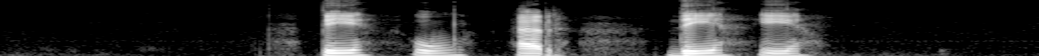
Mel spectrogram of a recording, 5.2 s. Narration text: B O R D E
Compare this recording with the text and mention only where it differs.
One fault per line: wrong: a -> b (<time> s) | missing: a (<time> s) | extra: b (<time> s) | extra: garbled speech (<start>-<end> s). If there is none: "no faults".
no faults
